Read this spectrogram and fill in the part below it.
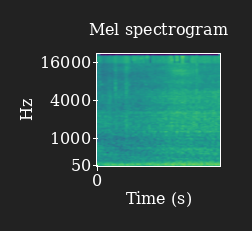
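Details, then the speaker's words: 2016 Isuzu Panther LS Turbo diesel, first owner, sealed factory engine: steady even low idle rumble, no misses; exhaust dry with no oil, no visible smoke, combustion clean. "aman berarti asemnya enggak kelihatan pembakarannya ini sempurna jadi pengabutannya itu bisa sempurna"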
